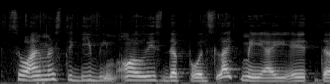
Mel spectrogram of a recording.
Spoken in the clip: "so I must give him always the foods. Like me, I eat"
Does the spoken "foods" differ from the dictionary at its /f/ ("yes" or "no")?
yes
